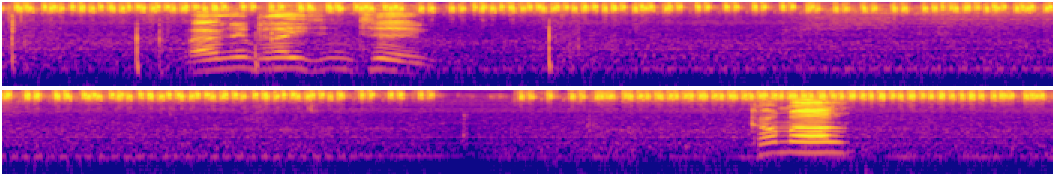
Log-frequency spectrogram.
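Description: A young man speaks briefly and with animation into a close microphone.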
